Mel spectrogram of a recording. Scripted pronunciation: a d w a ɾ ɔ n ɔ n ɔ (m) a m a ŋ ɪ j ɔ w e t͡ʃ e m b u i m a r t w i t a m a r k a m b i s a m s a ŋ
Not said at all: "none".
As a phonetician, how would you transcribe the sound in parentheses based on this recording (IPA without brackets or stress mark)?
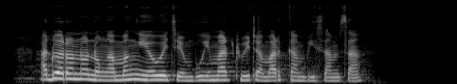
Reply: ŋ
